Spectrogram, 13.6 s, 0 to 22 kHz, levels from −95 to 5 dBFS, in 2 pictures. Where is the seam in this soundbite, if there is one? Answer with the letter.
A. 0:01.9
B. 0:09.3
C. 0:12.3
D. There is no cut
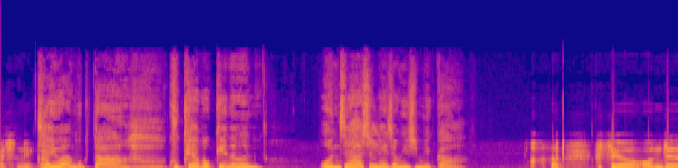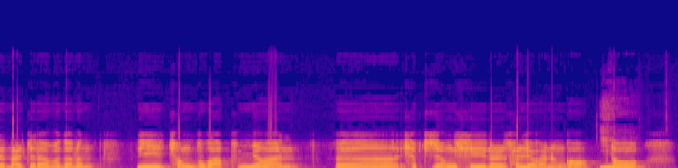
B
